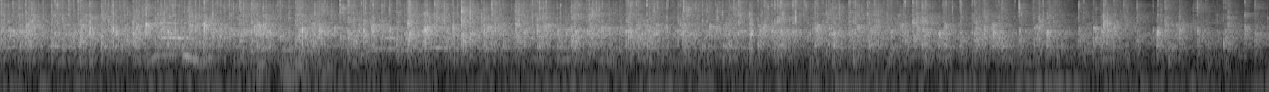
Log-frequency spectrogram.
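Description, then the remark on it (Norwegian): Sustained applause from an audience welcoming and congratulating a debut novelist, a dense steady patter of many hands clapping at even loudness throughout, with no one speaking over it. “Gi ja, en applaus.”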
